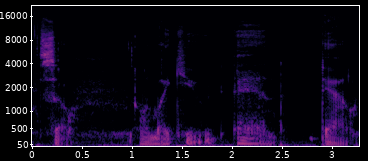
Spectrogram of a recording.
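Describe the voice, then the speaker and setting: A man acts out a stern male fitness examiner in an ASMR roleplay, with an extremely low, gravelly voice. He gives clipped, hushed orders very slowly, controlling but reassuring, and often drops to a whisper. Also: expressive, exaggerated voice. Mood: stern, encouraging. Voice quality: breathy, gravelly. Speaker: ASMR performer. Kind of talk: ASMR personal attention roleplay.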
